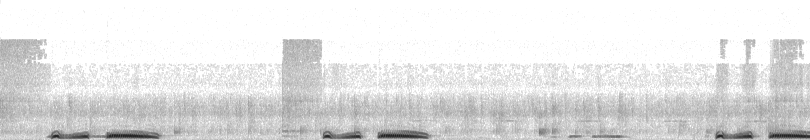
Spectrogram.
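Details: Cooing of spotted doves used as a lure to stimulate training birds, male and female: three matching phrases roughly every three seconds, each a quick up-down note then a long mellow coo, with soft notes between.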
